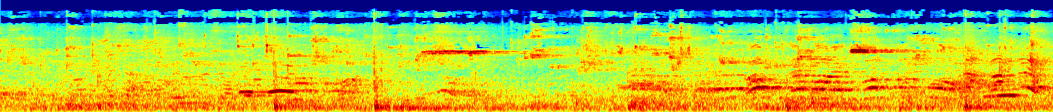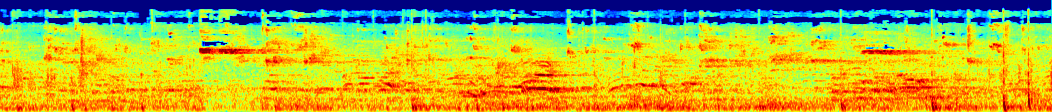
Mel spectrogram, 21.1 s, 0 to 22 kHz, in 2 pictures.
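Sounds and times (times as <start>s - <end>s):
sneaker squeaks: 0.0s - 21.0s
players calling out: 0.1s - 21.0s.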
